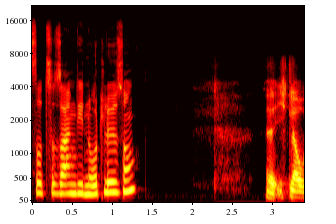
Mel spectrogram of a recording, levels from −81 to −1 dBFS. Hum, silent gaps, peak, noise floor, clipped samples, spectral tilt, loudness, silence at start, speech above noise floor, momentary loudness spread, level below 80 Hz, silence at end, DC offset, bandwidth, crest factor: none; none; -4 dBFS; -72 dBFS; under 0.1%; -6 dB/octave; -21 LUFS; 0 s; 52 dB; 5 LU; -64 dBFS; 0 s; under 0.1%; 16 kHz; 18 dB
